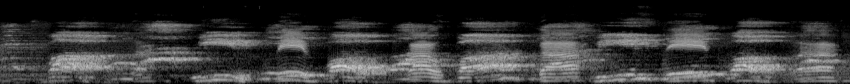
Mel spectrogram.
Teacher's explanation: இவைகள் 2 உதடுகளிலிருந்து வெளியாகும். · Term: 14வது மக்ரஜ்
